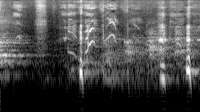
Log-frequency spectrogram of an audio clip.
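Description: A few faint, brief, high-pitched vocal sounds, short squeaks and breaths scattered through a pause in speech.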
